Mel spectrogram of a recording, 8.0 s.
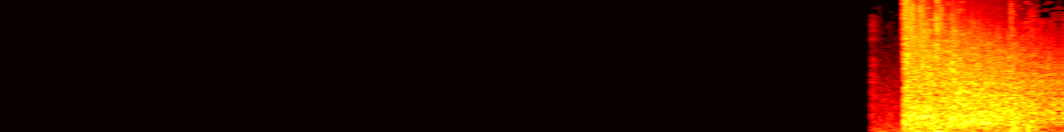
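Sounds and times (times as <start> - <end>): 
gunshot: 6.8 - 7.9.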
